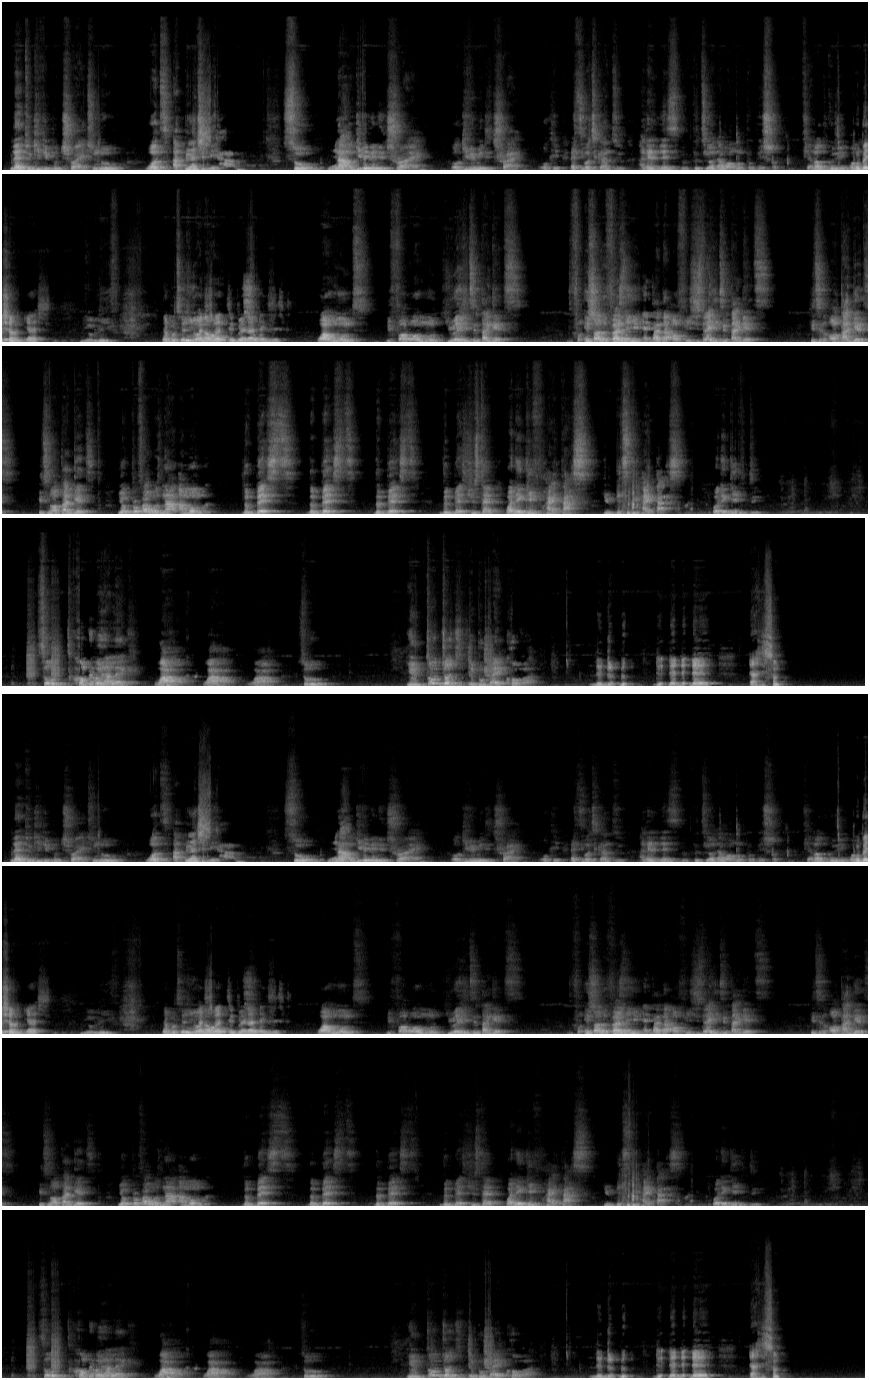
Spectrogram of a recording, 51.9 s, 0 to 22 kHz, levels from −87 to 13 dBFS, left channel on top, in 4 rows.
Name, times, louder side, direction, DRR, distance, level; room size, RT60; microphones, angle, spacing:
voice 1, 0.1-1.8 2.1-3.6 4.2-6.4 6.7-11.7 12.0-13.0 14.2-14.7 15.4-17.0 17.7-18.4 18.7-20.7 21.6-24.4 25.1-26.1 26.5-27.4 27.7-29.1 29.6-31.2 31.6-32.2 32.5-36.2 36.6-37.4 39.5-43.1 43.5-43.9 45.0-47.0, left 3 dB, 70° left, 1.1 m, -28 dB
voice 2, 2.7-3.1 5.0-5.1 12.8-13.7 15.9-17.1 22.1-22.4 35.3-35.6 39.3-39.5 46.2-46.3 47.8-48.4 48.7-49.6 50.2-50.6, equal, 5° left, 0.7 m, -25 dB
19.0 x 8.2 x 5.8 m
head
